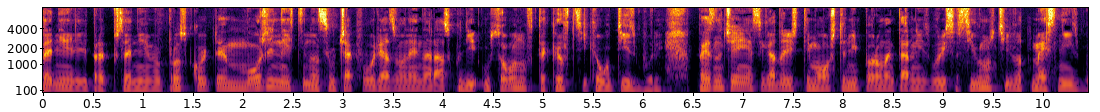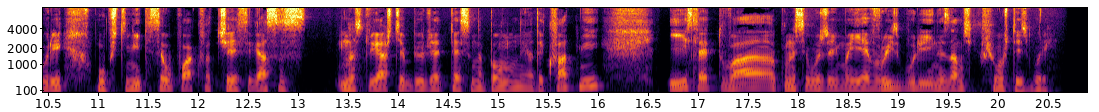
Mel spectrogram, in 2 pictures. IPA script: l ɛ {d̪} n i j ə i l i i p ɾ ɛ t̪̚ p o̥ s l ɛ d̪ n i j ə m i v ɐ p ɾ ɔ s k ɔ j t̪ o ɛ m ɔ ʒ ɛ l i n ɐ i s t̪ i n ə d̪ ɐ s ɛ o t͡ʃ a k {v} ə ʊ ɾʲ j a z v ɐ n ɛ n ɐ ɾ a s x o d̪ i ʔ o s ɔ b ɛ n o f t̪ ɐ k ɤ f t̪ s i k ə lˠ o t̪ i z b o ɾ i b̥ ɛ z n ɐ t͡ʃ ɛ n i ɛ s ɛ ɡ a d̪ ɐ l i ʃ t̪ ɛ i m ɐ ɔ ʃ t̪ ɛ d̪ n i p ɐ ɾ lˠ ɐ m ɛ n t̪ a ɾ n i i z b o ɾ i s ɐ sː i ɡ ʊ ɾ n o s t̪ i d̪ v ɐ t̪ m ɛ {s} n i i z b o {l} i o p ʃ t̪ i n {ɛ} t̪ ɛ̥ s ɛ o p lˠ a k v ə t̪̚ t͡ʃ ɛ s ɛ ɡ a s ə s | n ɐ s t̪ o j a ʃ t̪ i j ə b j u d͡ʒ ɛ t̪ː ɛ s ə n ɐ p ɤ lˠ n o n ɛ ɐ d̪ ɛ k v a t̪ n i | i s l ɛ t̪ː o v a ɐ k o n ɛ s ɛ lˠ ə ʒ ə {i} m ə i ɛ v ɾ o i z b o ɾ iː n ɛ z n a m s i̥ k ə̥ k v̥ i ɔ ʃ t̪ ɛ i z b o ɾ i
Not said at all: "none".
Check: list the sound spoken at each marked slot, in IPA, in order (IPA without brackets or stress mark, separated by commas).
d̪, v, s, ɾ, i, i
